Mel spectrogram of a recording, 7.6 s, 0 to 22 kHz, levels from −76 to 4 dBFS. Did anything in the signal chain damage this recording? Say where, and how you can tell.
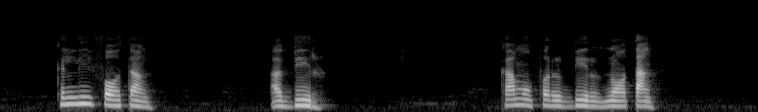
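No, nothing in the chain damaged this speech; what you hear is a wideband HD Voice call path whose top end stops near 7.5 kHz, and its quality fits AMR-WB running at its highest rate of around 24 kbit/s.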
